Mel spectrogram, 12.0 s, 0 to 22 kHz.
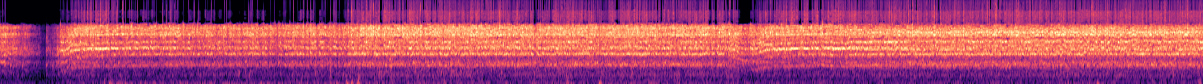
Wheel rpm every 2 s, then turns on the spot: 130, 230, 230, 200, 200, 210.
none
